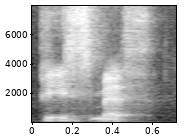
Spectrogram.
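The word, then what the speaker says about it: Psmith: to that it's pronounced P Smith the p is silent as in Super Street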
